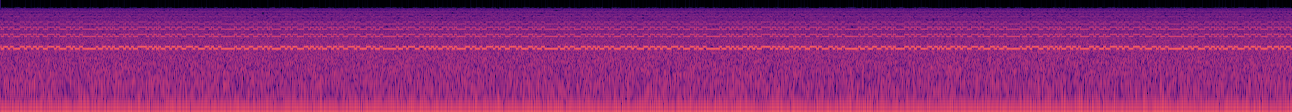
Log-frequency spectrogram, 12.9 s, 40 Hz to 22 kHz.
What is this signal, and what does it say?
Two-tone teleprinter signal, about 170 Hz shift.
